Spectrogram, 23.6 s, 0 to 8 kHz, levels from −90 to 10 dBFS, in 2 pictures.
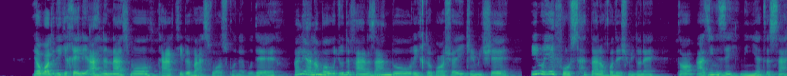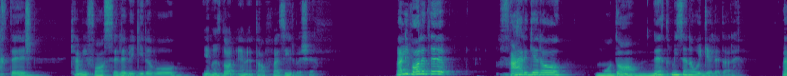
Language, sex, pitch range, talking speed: Persian, male, 115-170 Hz, 135 wpm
